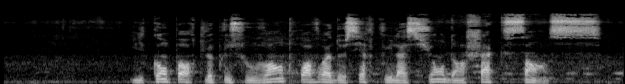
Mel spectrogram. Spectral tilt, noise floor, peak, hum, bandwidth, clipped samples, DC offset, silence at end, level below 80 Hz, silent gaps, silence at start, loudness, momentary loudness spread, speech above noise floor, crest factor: -2.5 dB/octave; -52 dBFS; 0 dBFS; none; 11.5 kHz; under 0.1%; under 0.1%; 0 s; -44 dBFS; none; 1.3 s; -16 LUFS; 10 LU; 35 dB; 18 dB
